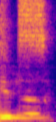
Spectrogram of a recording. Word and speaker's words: tsunami: It's not really a silent T. – Is no. – It tsunami. – It's tsunami. – Well, it's derived from Japanese. Yeah. So they can put those consonants at the beginning of the word.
